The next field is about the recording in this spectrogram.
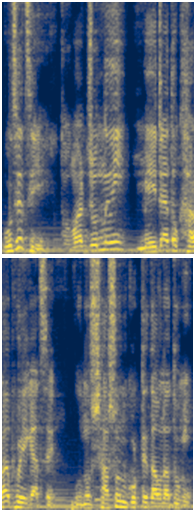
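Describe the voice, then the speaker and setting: A man's voice: fairly high pitch, animated, brisk, music in the background, lightly acted. A man playing a stern, indignant, pious middle-aged father with a dramatic scolding manner in a moral cartoon. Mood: stern, angry.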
